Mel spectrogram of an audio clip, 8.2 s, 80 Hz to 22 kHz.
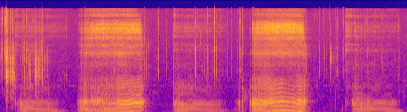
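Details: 9-week-old Tibetan Mastiff puppy asleep on a couch: loud rumbling, groaning snores alternating with rough breathing, about 15 breaths a minute: snoring.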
